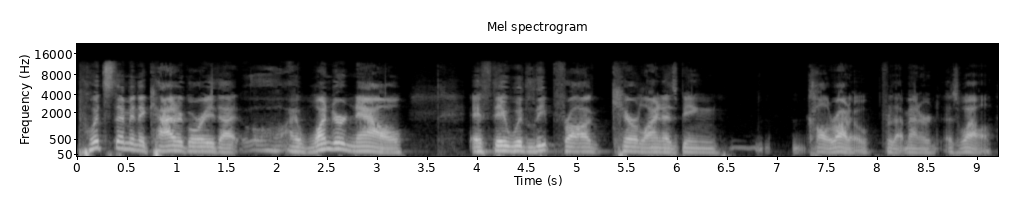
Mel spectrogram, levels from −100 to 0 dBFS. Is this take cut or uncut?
cut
